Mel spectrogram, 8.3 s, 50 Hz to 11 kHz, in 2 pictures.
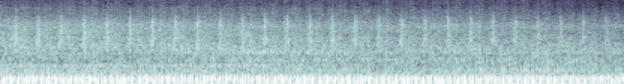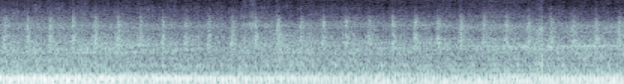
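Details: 1992 Jeep Cherokee XJ 4.0 at steady idle: regular knock about three per second over the low engine rumble; owner suspects a flexplate bolt or piston slap, unconfirmed.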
